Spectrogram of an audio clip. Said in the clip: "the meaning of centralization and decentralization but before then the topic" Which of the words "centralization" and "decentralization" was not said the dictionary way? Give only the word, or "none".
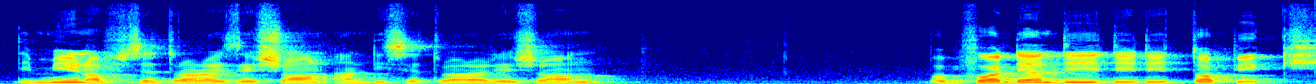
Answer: none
